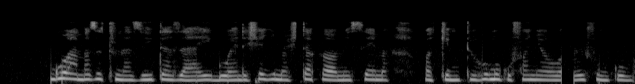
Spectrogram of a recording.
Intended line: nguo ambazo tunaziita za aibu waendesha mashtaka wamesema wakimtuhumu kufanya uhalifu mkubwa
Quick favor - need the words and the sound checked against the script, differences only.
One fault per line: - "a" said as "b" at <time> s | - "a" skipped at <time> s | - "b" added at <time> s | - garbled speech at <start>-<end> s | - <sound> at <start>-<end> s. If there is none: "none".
- dropout at 5.6-5.7 s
